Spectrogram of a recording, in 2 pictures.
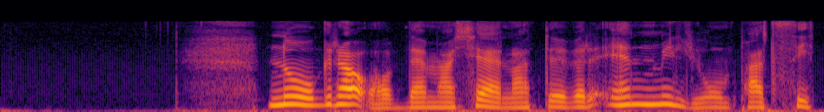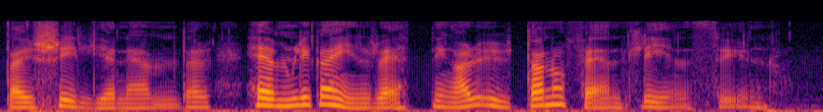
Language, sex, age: Swedish, female, 64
